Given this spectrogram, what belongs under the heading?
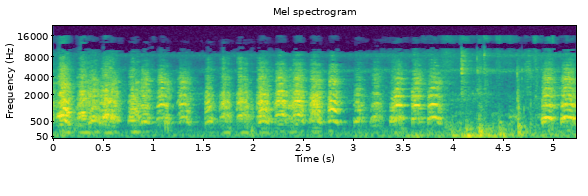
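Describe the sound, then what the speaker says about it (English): Farmyard geese honking in a rapid, insistent series of loud, close calls, overlapping one another almost without pause, with a brief lull and a low thud near the end. "Let's check the geese and the turkeys."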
